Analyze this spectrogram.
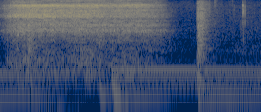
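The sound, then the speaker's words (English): A deep breath drawn in during a guided relaxation and meditation exercise: an airy rush of inhaled air lasting just over a second, followed by a short breathy puff. “As a matter of fact, let's do that now. Let's take a deep breath. Inhale.”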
